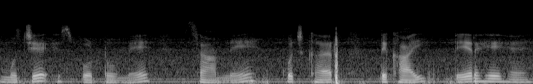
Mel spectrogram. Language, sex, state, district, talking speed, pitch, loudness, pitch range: Hindi, male, Madhya Pradesh, Katni, 125 wpm, 120 Hz, -24 LUFS, 105-130 Hz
